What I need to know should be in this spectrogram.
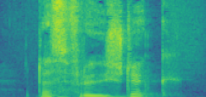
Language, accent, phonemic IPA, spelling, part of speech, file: German, Austria, /ˈfʁyːʃtʏk/, Frühstück, noun, De-at-Frühstück.ogg
- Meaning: breakfast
